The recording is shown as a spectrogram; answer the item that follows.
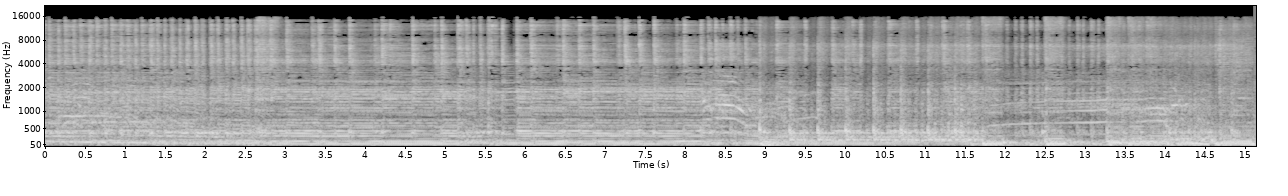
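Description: Rock band playing live: acoustic guitar and electric bass with drums, heard from within the audience. A few notes slide in pitch a little past halfway and again near the end.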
